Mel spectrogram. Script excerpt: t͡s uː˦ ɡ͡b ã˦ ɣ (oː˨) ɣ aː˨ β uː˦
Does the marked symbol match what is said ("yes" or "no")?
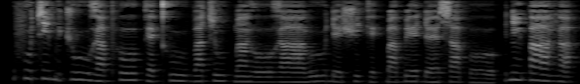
yes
